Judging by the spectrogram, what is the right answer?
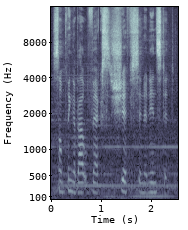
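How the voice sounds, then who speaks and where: A woman's voice: fairly low pitch, little pitch movement, normal speed, natural voice. A woman acting a young runaway heroine in a space adventure fan dub, anguished and defiant, with dramatic, emotional delivery. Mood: tense narration. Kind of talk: dramatic first-person narration of a visual novel. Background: music.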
